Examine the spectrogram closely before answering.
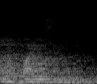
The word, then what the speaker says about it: Al-Khwarizmi: El matemático se llamaba Al-Khwarizmi.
